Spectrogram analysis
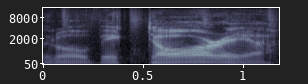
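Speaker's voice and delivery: terrible put-on Australian accent. Chatting about Australia, slips into a terrible Aussie accent. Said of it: "It's my terrible Aussie accent".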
